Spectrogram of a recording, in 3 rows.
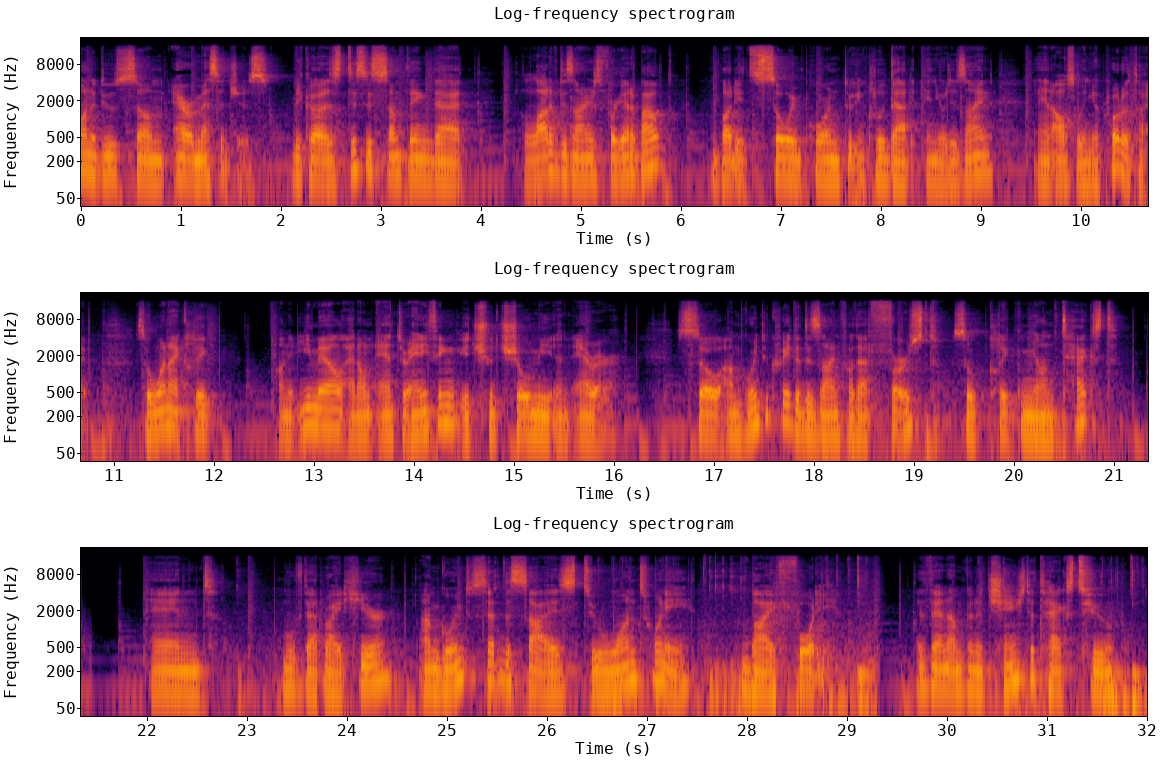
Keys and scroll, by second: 26.3-27.3 typing, 28.5 4, 28.8 0, 29.1 Return, 31.4-32.0 typing.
